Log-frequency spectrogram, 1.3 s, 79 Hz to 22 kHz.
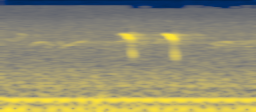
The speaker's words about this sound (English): It's 8:07 now, and the wild bird male that was singing before is also calling now. to some other wild birds down the hollow.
